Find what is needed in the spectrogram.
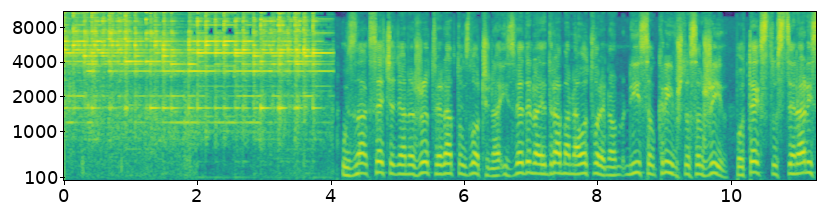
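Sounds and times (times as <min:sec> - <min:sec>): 
school bell ringing at a peace commemoration at Šumarice: 0:00.0 - 0:04.1
speech: 0:04.2 - 0:11.2.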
